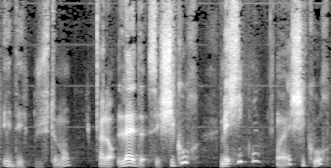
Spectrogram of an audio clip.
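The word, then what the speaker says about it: sikour: Alors, l'aide, c'est chicour. Mais Chicour. Ouais, chicour, sicour. Après, ça dépend d'où on est exactement en Bretagne. On a plusieurs façons de prononcer, chicour.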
